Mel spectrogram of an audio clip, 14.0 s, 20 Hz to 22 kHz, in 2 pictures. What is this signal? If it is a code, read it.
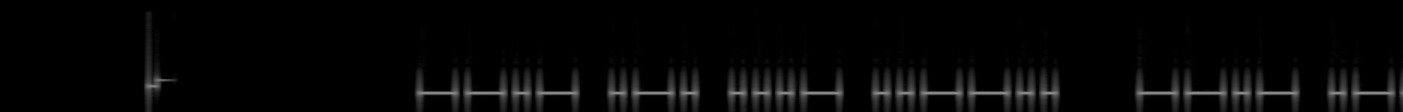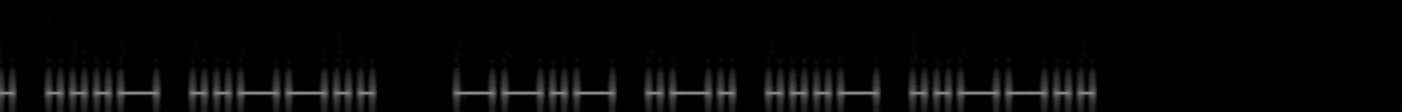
Morse code, heard as a keyed tone, about 20 wpm, 700 Hz. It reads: QRV? QRV? QRV?
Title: Q-Codes Repeated 3x 20wpm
